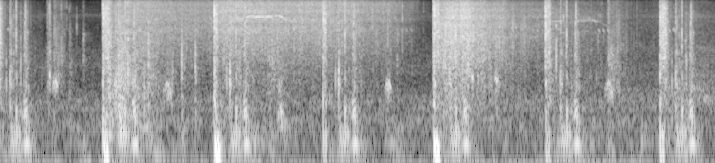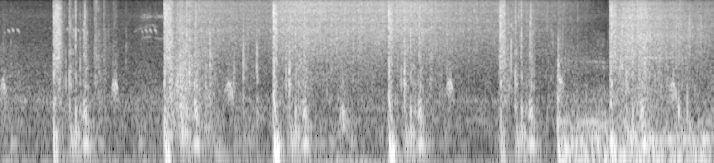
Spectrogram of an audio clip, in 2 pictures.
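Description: Chunks of rock crumble and tumble down.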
